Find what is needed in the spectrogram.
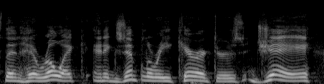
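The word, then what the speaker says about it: Jeh: And you mentioned in that cavalcade of less than heroic and exemplary characters, Jay rhymes with meh, Johnson, over the Department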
